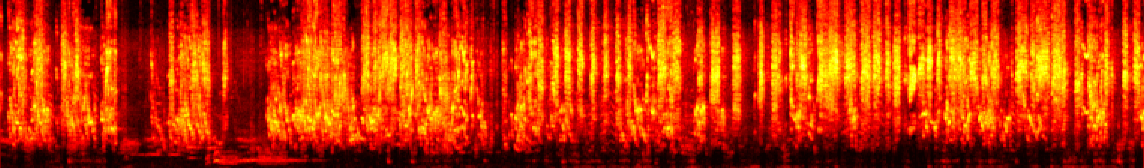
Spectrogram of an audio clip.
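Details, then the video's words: Budgerigars chirping: dense, continuous warbling chatter of scratchy twitters and clicks, with brief pauses and a short lower squawk partway through. "Beautiful Budgies Chirping Sounds"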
